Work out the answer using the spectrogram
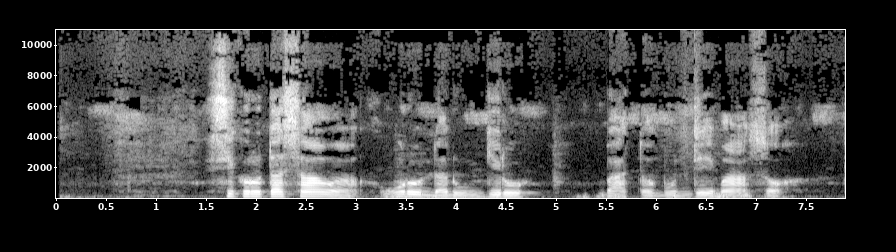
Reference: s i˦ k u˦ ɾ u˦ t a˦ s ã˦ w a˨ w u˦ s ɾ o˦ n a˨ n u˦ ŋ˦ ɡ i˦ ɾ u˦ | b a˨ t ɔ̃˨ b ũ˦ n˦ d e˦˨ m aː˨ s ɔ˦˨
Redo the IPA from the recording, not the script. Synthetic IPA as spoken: s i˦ k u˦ ɾ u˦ t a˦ s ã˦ w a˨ w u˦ ɾ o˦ n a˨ n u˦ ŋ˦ ɡ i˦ ɾ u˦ | b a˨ t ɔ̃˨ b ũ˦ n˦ d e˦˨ m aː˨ s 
